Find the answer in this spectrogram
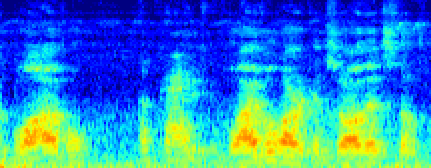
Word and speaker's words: Blytheville: like town was called blytheville okay oh they pronounced the bloble okay libel arkansas that's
